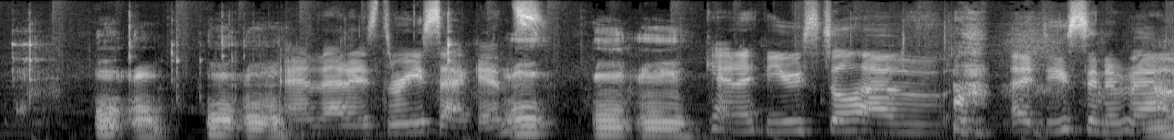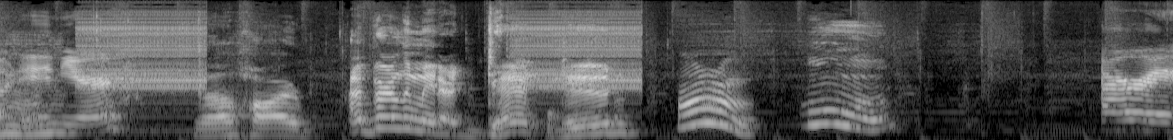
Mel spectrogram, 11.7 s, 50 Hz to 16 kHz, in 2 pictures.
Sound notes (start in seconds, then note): 8.4 buzzer rings; 8.6 both grunting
